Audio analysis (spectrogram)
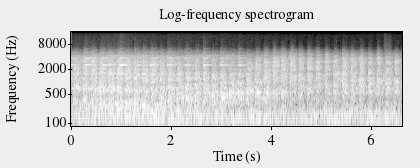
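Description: A steam locomotive, a new M1 Berkshire, on the test track at the Lima Locomotive Works plant in 1949 rumbles along with a steady rhythmic clatter and a hissing, chugging texture, loud and close throughout, no voices.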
